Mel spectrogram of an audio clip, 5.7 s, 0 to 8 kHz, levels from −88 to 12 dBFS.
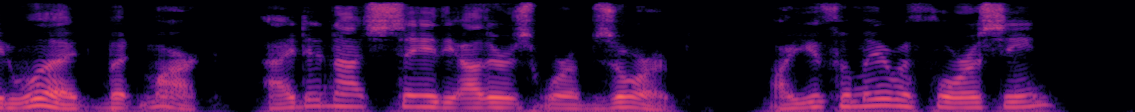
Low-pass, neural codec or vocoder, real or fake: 7.2 kHz; none; real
